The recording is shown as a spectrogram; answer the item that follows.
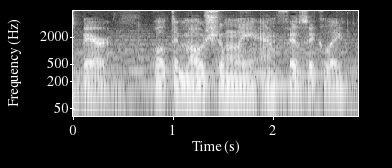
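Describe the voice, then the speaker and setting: A man's medium-pitched voice over music in the background. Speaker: film reviewer. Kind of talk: film commentary to camera. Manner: mumbling.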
